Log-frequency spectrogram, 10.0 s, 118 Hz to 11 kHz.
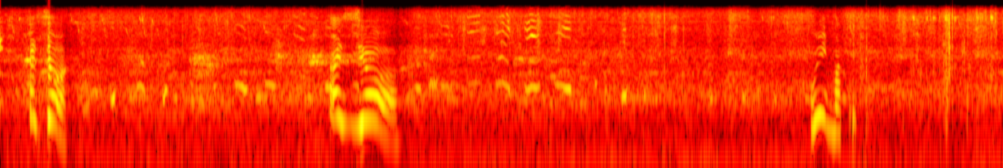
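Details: One-month-old Jack Russell Terrier puppies, born 27 October 2010, give three separate descending yelps and whines spread across the recording, over background chatter and low hum.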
